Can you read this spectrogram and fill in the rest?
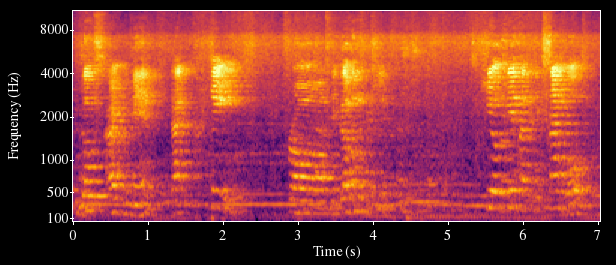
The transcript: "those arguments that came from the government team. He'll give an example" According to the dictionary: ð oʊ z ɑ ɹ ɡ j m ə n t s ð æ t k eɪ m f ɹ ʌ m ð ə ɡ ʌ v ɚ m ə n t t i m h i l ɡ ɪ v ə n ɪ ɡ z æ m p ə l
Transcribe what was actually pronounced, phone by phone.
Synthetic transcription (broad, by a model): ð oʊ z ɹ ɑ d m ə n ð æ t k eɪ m f ɹ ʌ m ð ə ɡ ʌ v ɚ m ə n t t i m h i w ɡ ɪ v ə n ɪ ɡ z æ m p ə l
